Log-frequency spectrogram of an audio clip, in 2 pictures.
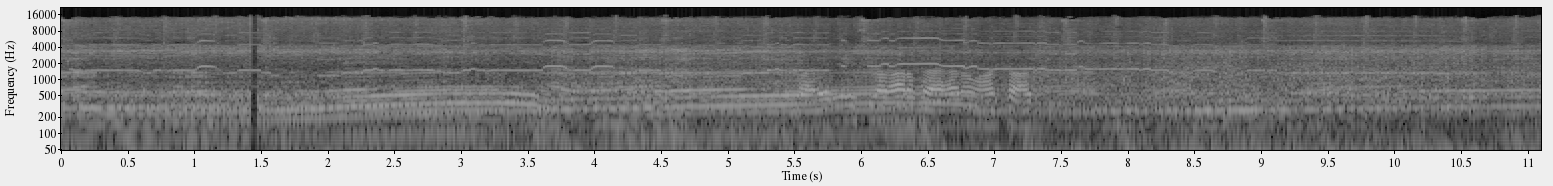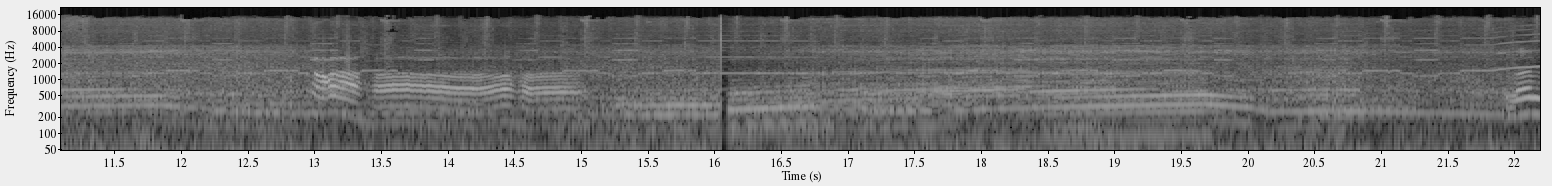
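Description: Sport motorcycle engine under hard acceleration, its pitch climbing steadily for a few seconds and then dropping back at each upshift, several times over. About two-thirds of the way through, the revs waver up and down for a couple of seconds.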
